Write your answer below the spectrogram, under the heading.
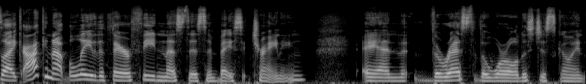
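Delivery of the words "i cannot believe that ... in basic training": ordinary delivery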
